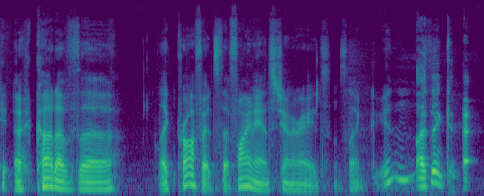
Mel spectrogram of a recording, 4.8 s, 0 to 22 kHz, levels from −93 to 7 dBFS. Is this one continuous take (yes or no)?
yes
